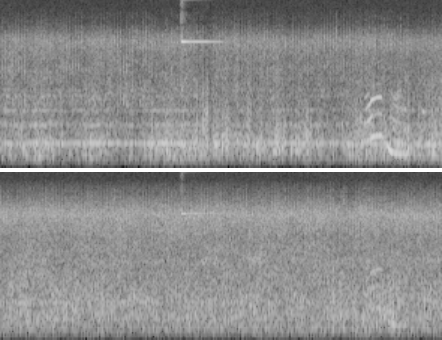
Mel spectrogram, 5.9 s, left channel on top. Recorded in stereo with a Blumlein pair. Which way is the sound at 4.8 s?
30° left.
